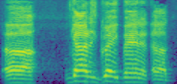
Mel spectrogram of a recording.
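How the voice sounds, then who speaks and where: A man's voice: on the high side, measured pace, fairly bright tone, lo-fi sound. A man, hosting an interview as loose, slangy, profanity-sprinkled chat. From South Central Los Angeles, United States. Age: 50s. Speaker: interview host. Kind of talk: casual chat.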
